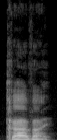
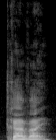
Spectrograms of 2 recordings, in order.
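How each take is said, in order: The two takes are said the same way.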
